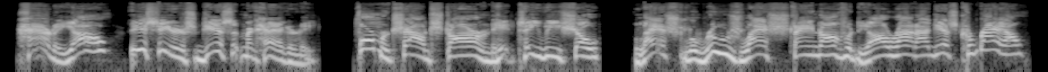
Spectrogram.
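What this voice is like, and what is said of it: Twangy country character voice. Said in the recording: “Do you like twang? Do you like your twang with a double dose of getting her done?”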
